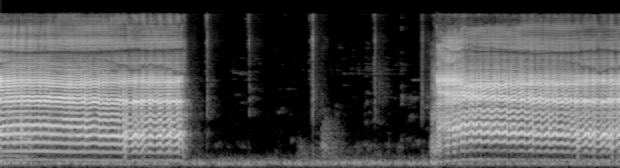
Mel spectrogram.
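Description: Sheep bleating twice: a long, wavering bleat at the start and another beginning about four seconds in.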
